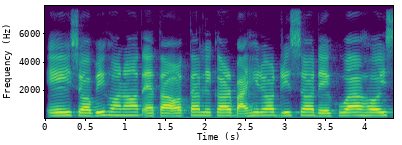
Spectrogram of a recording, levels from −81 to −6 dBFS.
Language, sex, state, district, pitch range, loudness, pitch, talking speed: Assamese, female, Assam, Kamrup Metropolitan, 205-225 Hz, -14 LUFS, 220 Hz, 125 wpm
